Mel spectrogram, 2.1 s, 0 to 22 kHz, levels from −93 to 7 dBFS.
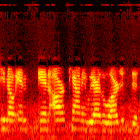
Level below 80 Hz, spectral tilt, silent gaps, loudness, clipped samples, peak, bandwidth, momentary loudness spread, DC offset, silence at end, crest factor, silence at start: -56 dBFS; -3.5 dB/octave; none; -20 LUFS; under 0.1%; -6 dBFS; over 20 kHz; 4 LU; under 0.1%; 0 s; 16 dB; 0 s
